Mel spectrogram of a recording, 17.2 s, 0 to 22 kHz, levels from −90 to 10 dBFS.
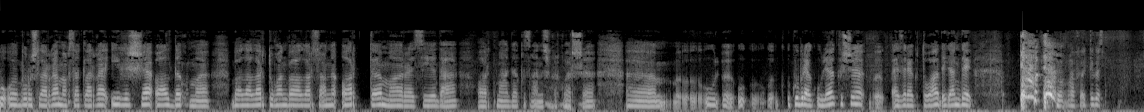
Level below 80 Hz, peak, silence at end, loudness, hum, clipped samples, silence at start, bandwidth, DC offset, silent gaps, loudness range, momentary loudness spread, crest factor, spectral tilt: -50 dBFS; 0 dBFS; 0.1 s; -25 LUFS; none; under 0.1%; 0 s; 8.4 kHz; under 0.1%; none; 9 LU; 11 LU; 26 dB; -5.5 dB/octave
